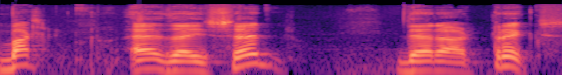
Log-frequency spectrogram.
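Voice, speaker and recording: A man at a moderate pace with lively intonation. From India. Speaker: English teacher. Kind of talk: lecture. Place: studio.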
